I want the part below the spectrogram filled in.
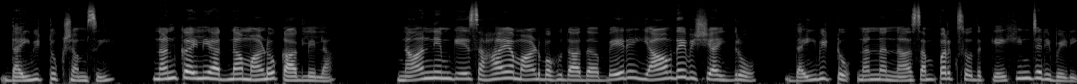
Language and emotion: Kannada, sad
